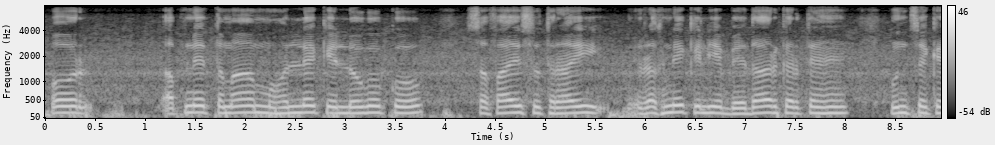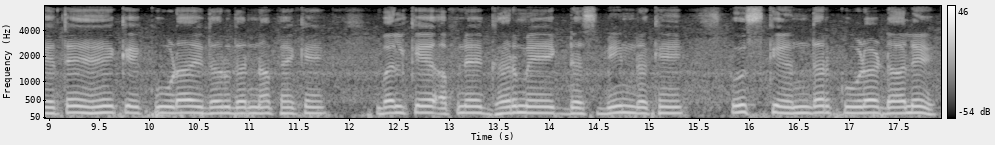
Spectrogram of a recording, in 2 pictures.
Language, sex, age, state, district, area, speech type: Urdu, male, 45-60, Delhi, Central Delhi, urban, spontaneous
